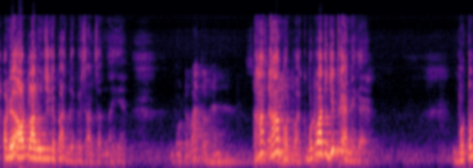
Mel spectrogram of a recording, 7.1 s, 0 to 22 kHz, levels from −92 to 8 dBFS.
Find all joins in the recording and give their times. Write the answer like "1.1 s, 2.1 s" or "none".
none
